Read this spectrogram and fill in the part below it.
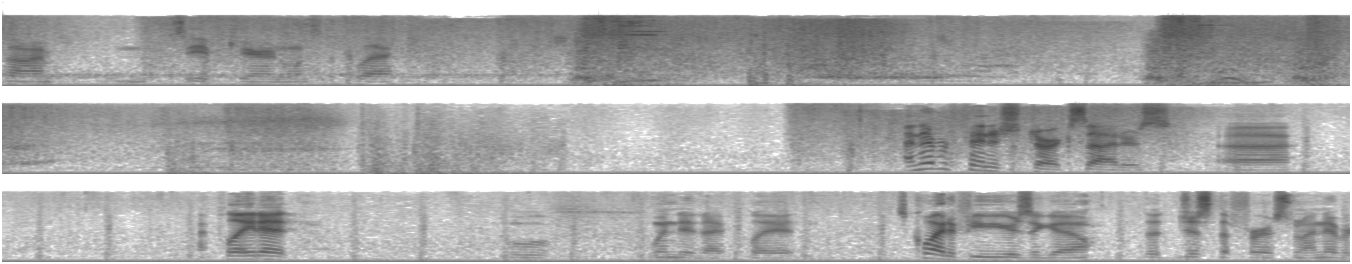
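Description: A young man talks casually into a nearby microphone.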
